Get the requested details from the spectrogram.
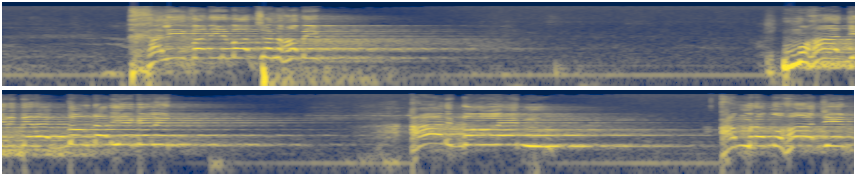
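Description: A man preaches loudly and with passion into a microphone, his voice echoing through loudspeakers.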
